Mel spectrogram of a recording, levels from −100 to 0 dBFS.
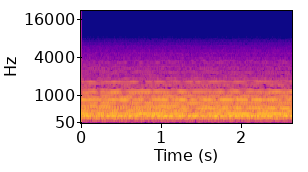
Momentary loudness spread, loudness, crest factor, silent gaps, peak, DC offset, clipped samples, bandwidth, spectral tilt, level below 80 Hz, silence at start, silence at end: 1 LU; -17 LUFS; 12 dB; none; -4 dBFS; under 0.1%; under 0.1%; 4.8 kHz; -10 dB/octave; -66 dBFS; 0 s; 0 s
